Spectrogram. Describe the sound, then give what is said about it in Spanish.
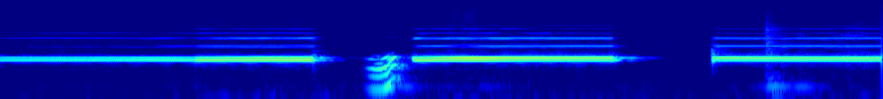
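A loud, steady electronic emergency alert tone from a phone during a Civil Protection test, with sharp harmonic overtones, sounds in long blasts, broken by two short gaps, with a brief voice cutting in during the first pause. “Que te, suena el teléfono, la alarma, que están haciendo pruebas de protección civil.”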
